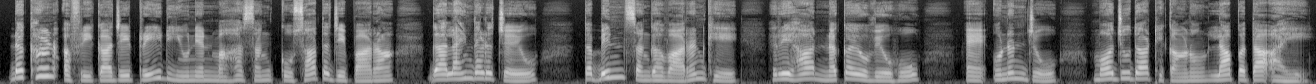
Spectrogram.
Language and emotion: Sindhi, neutral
